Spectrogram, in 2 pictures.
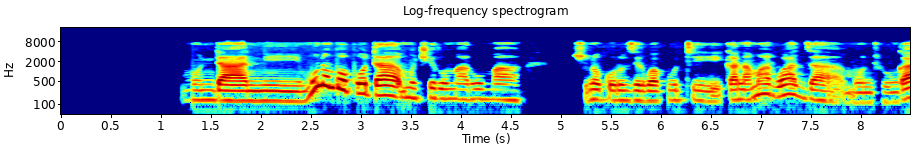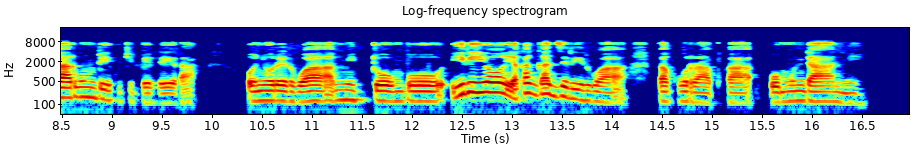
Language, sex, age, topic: Ndau, female, 36-49, health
